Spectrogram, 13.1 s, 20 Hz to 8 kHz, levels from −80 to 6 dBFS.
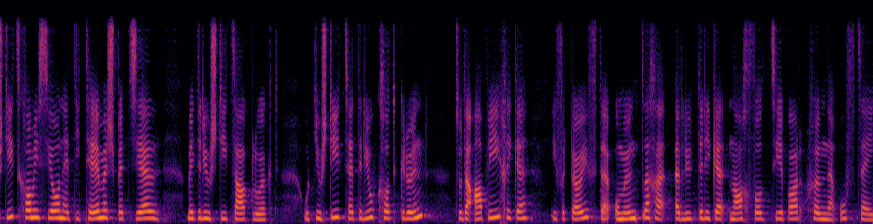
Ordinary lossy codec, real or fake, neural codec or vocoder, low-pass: none; fake; codec, 16 kHz, about 1 kbps, DyCAST, with the encoder's durations; 7.2 kHz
